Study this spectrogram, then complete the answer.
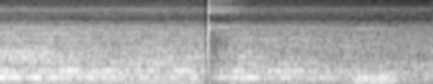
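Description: A plastic wire connector snaps into place with a sharp click.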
